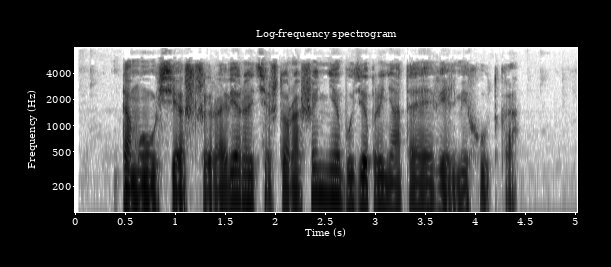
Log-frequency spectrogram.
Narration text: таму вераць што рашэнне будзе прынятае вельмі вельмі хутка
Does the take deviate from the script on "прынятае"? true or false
false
